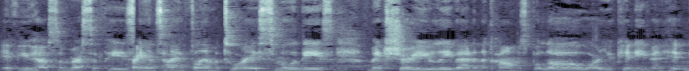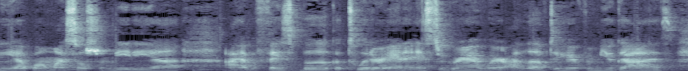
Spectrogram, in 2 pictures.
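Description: A young woman chatting casually as she makes a morning smoothie in her home kitchen, filmed on a camera set on the counter. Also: lowish voice, normal speed. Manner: chatty, relaxed, talks while cooking. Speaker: vlogger. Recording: echoey kitchen with loud music.

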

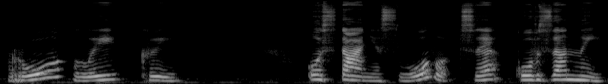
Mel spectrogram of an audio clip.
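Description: A woman teaching a phonics lesson to small children, sounding out syllables and stretching vowels slowly. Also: on the low side. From Ukraine. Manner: stretches syllables and sounds out, calls words aloud. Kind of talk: slow, deliberate phonics lesson for young children.

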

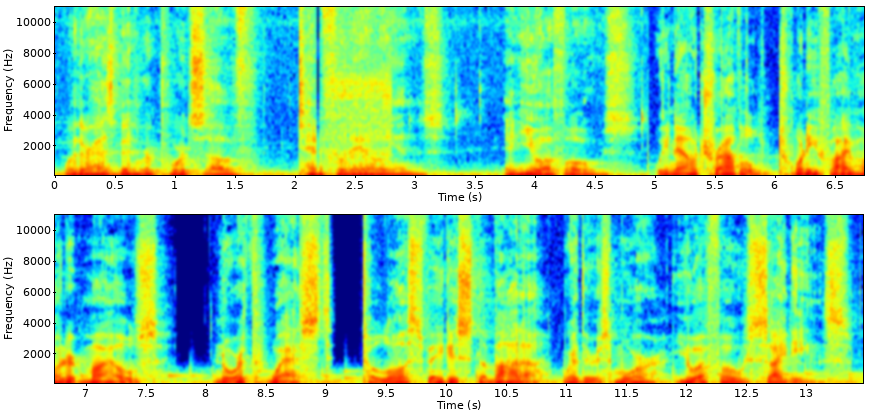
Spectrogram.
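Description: A middle-aged man with a very low, mellow voice reads a script in an even, measured way. He speaks in a small indoor studio, framed chest up at his desk. Faint music plays beneath him. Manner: steady, measured delivery. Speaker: YouTube host. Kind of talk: scripted narration. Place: indoor studio room with monitors.

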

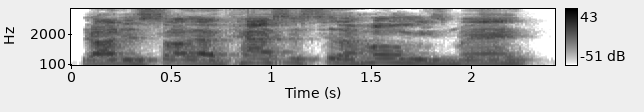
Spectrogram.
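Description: A man co-hosting a music reaction, excitable and constantly exclaiming. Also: a little high, normal speed, far from the mic. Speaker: co-host of a music reaction channel. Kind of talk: hyped reaction chat.

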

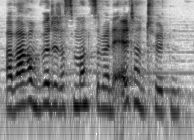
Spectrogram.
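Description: A woman's voice: a little high, steady tone, very fast, faint music behind, close to an everyday voice. Woman reading as a frightened young girl. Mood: anxious.

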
